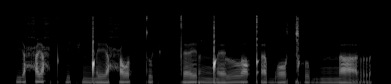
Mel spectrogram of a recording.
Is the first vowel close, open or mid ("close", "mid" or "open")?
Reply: close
